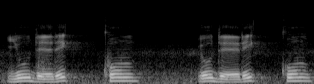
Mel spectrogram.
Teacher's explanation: أينما تكونوا يدرككم الموت، هي يدرككم، كاف ساكنة بعدها كاف متحركة، لكن ندغم الكاف الأولى الساكنة في الكاف الثانية المتحركة فيصير النطق بكاف مشددة يرتفع عنها المخرج ارتفاعة واحدة، يدرككم، يدرككم، كاف مشددة.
